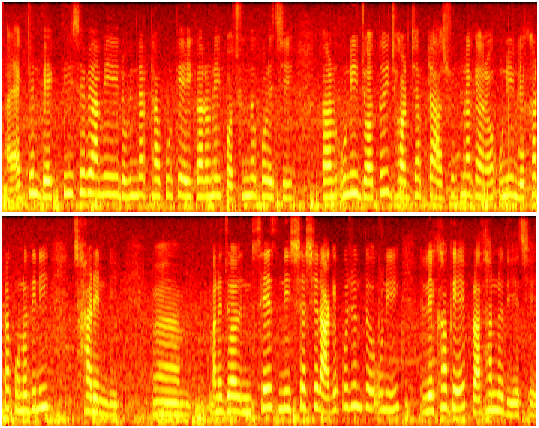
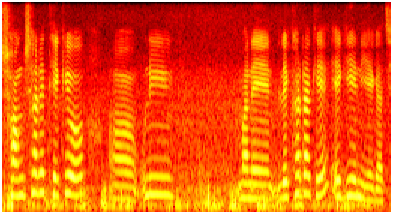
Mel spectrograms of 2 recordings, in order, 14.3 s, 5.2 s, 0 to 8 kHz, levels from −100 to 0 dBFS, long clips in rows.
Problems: none marked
